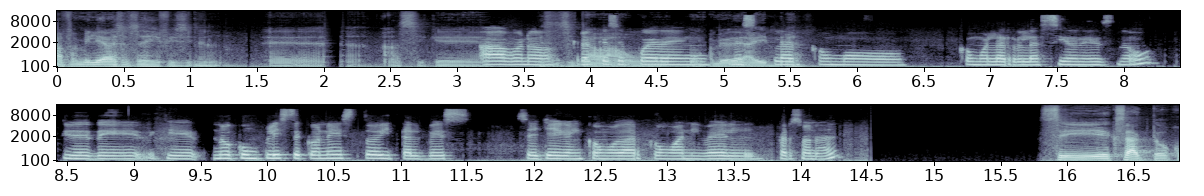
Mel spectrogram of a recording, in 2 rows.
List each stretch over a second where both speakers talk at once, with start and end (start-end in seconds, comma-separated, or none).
3.2-5.6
